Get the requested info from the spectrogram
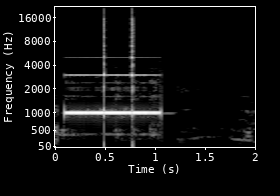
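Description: A loud, steady electronic beep, a single pure tone lasting about a second, with two sharp clicks about a third of a second apart inside it, then cut off abruptly.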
